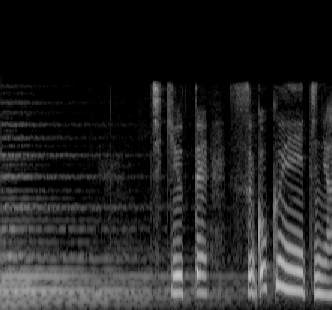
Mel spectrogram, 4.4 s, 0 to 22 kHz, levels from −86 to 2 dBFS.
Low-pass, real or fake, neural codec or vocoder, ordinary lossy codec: 7.2 kHz; real; none; none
